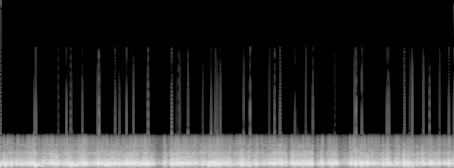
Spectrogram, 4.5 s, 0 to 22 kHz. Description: Early pregnancy fetal heartbeat at 9 weeks and 2 days using a fetal doppler. Heartrate is approx. 168bpm :)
